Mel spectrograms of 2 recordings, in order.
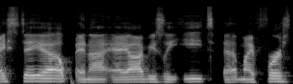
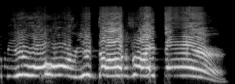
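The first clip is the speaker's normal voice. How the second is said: higher, louder play-by-play in a goofy voice; high-pitched race caller; 10 semitones higher, 7 dB louder than usual. Acted. Host calls the dog race in the fan's high voice. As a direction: call the race like an overexcited cartoon announcer.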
